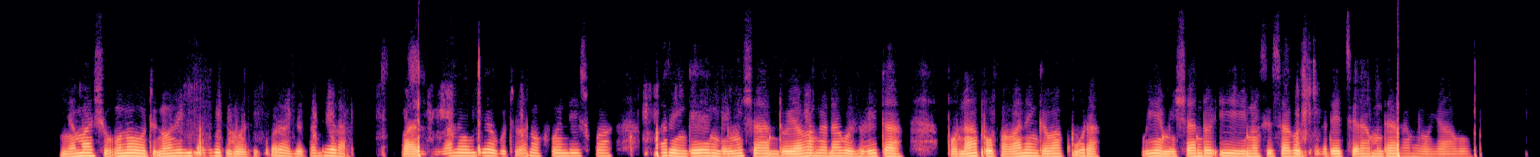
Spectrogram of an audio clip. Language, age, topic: Ndau, 50+, education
